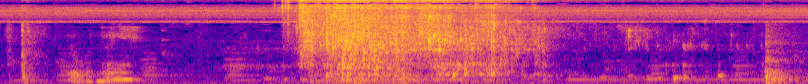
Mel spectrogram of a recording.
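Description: Kitchen tap water running into a plastic basin held over a steel sink as it is rinsed, a loud splashing rush that starts about two seconds in and stops about two seconds later.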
